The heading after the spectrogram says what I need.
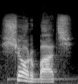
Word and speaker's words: siorbać: She. It's like a softer sh, which I've already compared to English sh in shoe. Siła, siorbać, coś.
